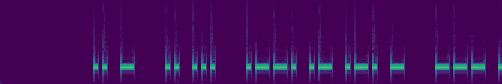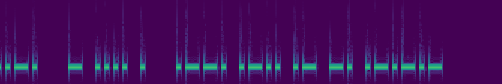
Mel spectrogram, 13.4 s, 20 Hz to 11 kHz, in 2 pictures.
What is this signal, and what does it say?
Morse code, heard as a keyed tone, about 20 wpm, 700 Hz. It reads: IT IS PART OF THE PLAN.
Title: Sentences with 4-Word Phrases - 20wpm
